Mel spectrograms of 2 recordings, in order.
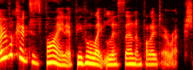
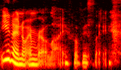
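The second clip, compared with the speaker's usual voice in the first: usual speaking voice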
